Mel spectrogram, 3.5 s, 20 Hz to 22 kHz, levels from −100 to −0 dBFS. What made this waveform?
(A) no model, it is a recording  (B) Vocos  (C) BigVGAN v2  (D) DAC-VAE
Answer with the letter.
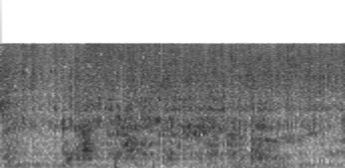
C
